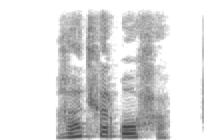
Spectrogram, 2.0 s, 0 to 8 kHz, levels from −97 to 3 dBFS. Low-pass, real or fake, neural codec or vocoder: 7.2 kHz; fake; codec, 16 kHz, 16 kbps, FreqCodec, larger model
